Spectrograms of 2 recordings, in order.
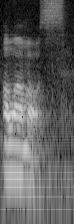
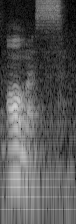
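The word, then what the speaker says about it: Olmos: sorry you didn't save your birthday present jessica how old is edward james alamos and i probably said his last name wrong because i can never remember almost edward james almas that's how you say it that's a good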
